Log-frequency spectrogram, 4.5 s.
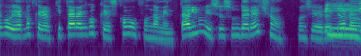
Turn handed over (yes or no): no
